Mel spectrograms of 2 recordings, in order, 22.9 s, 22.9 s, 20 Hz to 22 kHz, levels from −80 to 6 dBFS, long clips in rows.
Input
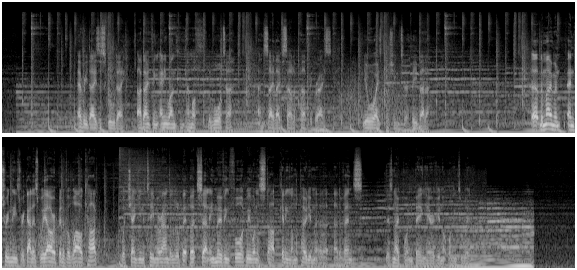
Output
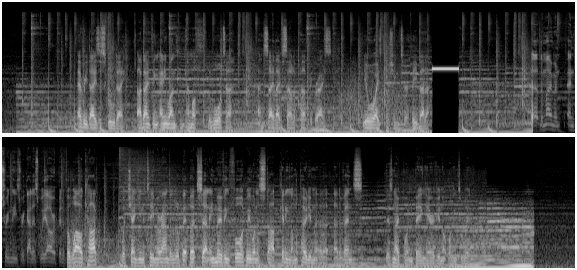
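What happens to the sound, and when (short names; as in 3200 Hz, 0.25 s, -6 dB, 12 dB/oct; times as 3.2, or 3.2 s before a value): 8.6–9.14 bleep 2720 Hz -9 dBFS
10.61–12.77 differentiator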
